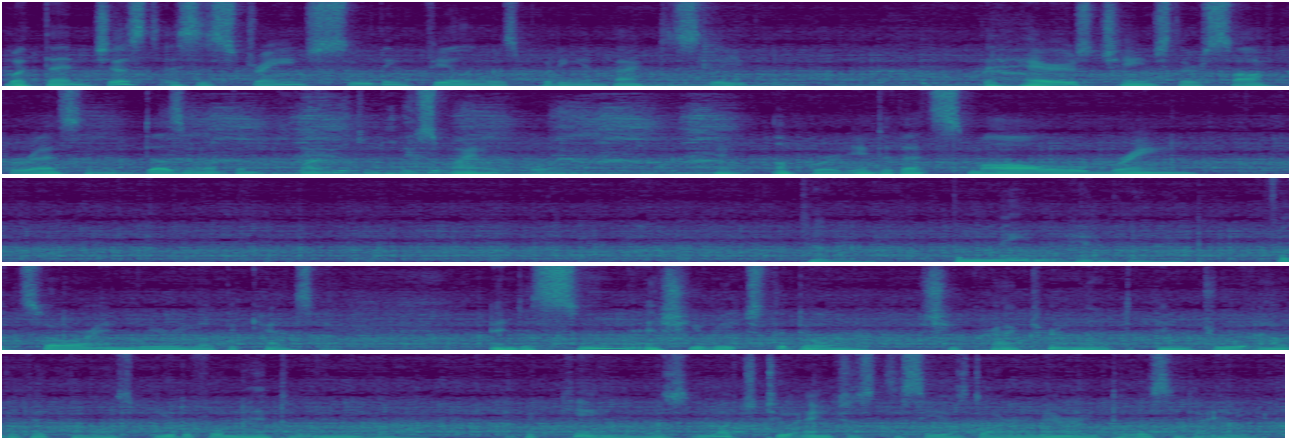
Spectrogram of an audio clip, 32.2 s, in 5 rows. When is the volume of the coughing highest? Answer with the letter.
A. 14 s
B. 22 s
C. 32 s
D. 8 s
D.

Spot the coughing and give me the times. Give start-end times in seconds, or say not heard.
7.9-8.7, 20.9-21.6.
